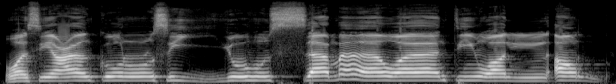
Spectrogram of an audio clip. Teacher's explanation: دی وسیع، وسیع یہاں بھی عین کا خیال رکھیے گا. کرسی میں را موٹا پڑھا جائے گا اور سیہ میں یا مضبوطی کے ساتھ پڑھا جائے گا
